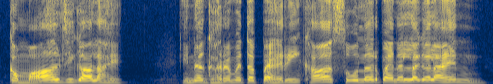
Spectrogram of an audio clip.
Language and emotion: Sindhi, surprised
